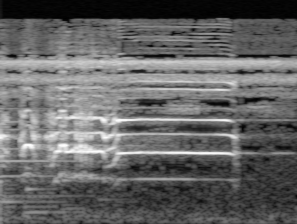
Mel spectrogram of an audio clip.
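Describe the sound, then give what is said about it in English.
A rooster crows at dawn in Costa Rica, a single drawn-out call that settles into a steady high pitch before cutting off, fairly faint. “As in many places in the world, people are waking to the crowing of roosters.”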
